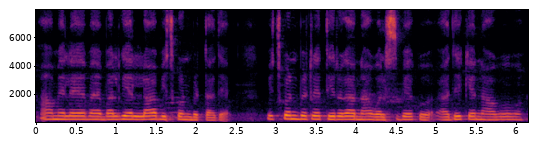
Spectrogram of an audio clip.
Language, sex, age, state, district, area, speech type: Kannada, female, 60+, Karnataka, Bangalore Rural, rural, spontaneous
